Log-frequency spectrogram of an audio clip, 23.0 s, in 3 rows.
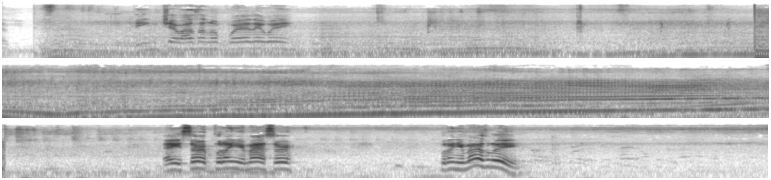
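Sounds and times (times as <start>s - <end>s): car engine accelerating hard: 6.2s - 15.4s.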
